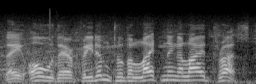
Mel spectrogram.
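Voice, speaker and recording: A man's voice: a little high, normal speed. A man narrating a 1940s newsreel with a punchy announcer delivery and wry quips. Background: music score.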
